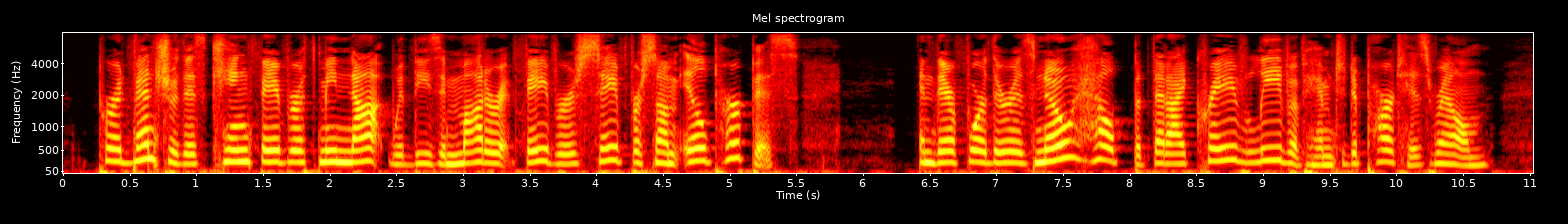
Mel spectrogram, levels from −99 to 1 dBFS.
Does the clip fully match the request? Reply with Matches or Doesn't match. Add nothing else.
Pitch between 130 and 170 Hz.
Doesn't match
